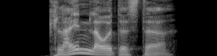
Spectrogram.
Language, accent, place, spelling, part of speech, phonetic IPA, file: German, Germany, Berlin, kleinlautester, adjective, [ˈklaɪ̯nˌlaʊ̯təstɐ], De-kleinlautester.ogg
- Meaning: inflection of kleinlaut: 1. strong/mixed nominative masculine singular superlative degree 2. strong genitive/dative feminine singular superlative degree 3. strong genitive plural superlative degree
